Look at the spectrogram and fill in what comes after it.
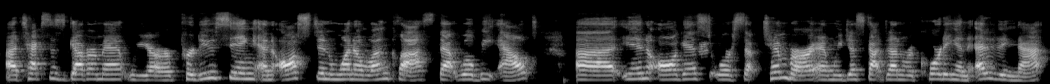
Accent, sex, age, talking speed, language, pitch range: American, female, 30-49, 160 wpm, English, 225-290 Hz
